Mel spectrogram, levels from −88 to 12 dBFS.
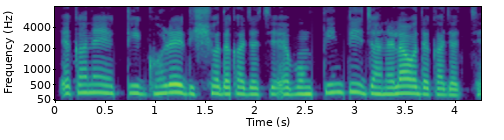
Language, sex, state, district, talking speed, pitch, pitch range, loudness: Bengali, female, Assam, Hailakandi, 155 wpm, 220 Hz, 210-240 Hz, -15 LUFS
